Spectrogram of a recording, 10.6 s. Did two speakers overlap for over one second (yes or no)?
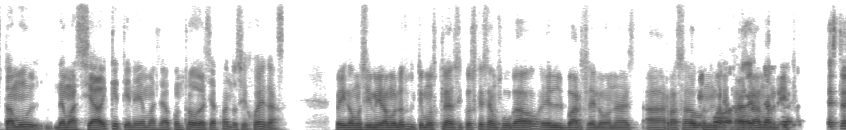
yes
